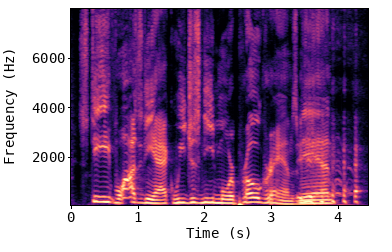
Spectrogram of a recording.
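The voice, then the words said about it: Imitates another person's voice. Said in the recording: “my Ashton impersonation? ... It was pretty good.”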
